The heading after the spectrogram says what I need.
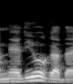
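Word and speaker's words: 내려가다: যদিও এটা ন্যারিও শব্দের সাথে যুক্ত হয়েছে যার কারণে গিয়ুকটা মাঝে পড়ে যাওয়ার কারণে এটা উচ্চারণ হচ্ছে গ। ন্যারিও গাদা।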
